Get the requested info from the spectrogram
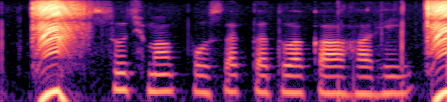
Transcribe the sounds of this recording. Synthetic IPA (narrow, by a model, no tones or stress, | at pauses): sut͡ʃʰmãposak̚t̪ət̪ʋakaɦəɾɦi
